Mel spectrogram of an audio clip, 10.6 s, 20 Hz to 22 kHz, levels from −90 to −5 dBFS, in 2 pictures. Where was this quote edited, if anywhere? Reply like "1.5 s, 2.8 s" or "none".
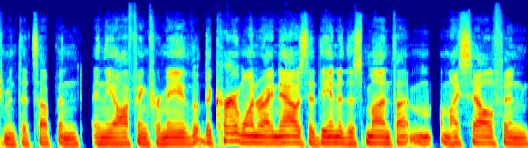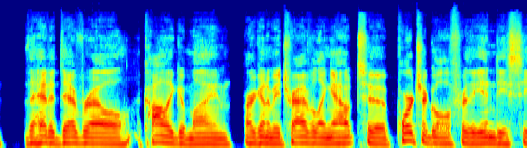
7.6 s

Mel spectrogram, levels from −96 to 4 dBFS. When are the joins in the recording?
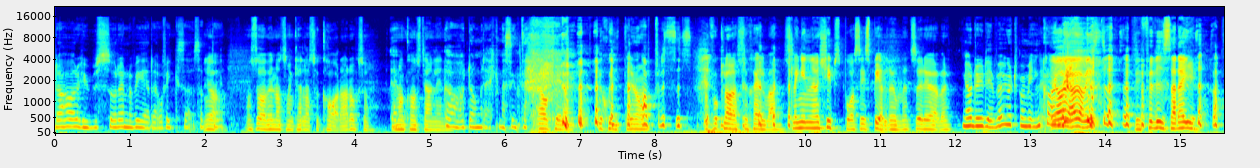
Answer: none

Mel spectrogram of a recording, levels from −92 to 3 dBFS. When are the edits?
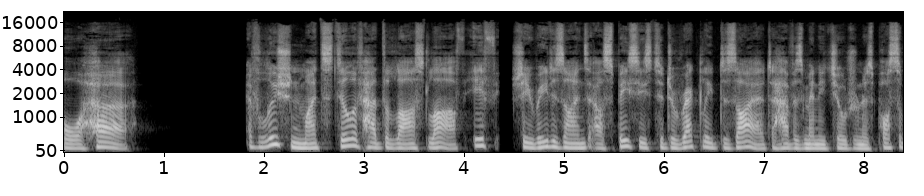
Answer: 1.7 s, 4.3 s

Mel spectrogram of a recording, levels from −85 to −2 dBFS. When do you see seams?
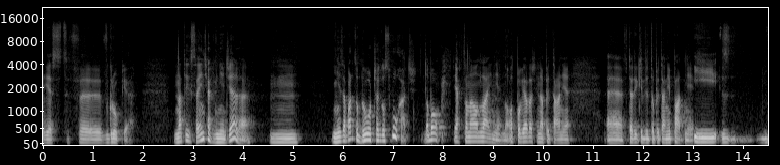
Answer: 8.1 s, 13.0 s

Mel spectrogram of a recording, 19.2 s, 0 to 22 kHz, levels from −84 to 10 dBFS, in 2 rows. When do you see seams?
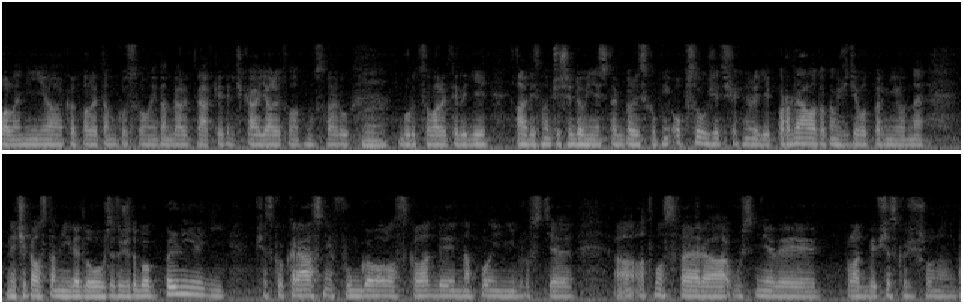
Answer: none

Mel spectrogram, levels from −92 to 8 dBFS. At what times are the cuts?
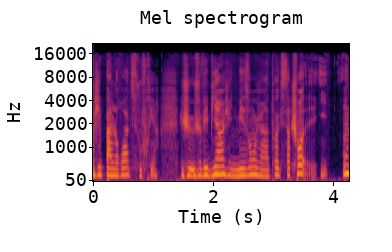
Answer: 3.3 s

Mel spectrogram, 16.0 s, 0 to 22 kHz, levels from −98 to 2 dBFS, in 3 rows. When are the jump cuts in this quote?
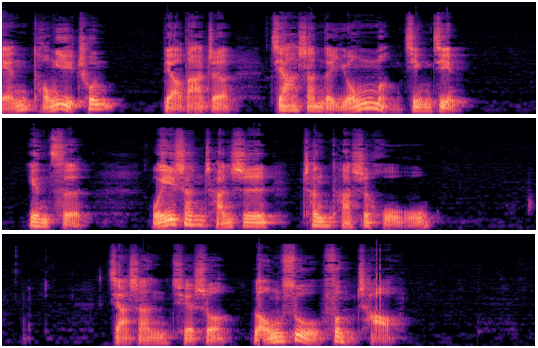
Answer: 11.6 s, 13.1 s

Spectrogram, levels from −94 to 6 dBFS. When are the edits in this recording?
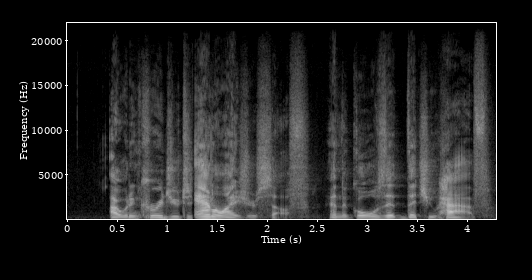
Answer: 1.2 s

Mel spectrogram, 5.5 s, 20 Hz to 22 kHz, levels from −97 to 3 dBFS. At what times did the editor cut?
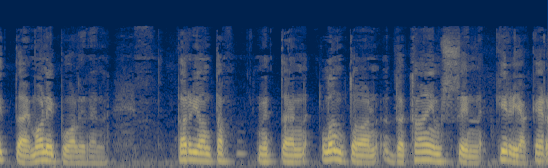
none

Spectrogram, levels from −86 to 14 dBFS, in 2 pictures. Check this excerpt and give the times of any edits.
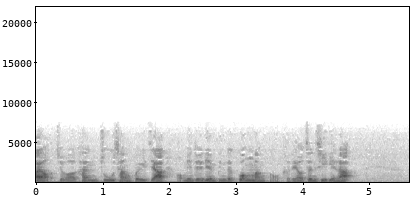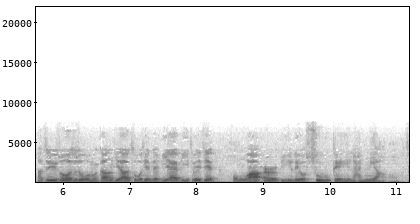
none

